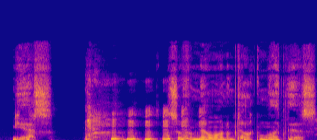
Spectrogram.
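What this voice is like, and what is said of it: Soft put-on podcast voice. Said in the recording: “I'm working on my podcast voice ... You're working on your soft, sweaty balls podcast voice?”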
